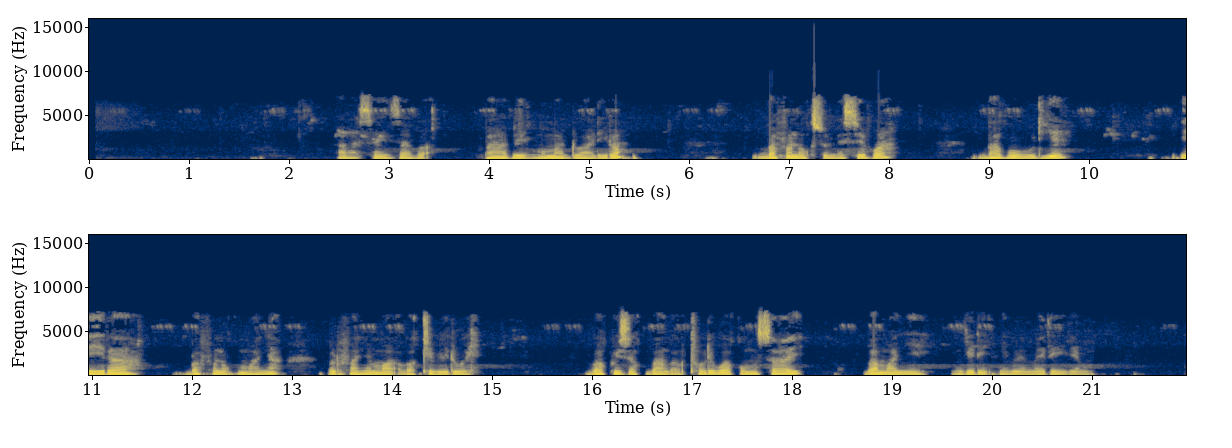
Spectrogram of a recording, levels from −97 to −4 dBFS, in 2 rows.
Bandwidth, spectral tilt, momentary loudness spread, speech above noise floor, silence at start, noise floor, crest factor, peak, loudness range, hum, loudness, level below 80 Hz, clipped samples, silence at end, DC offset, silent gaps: 7.4 kHz; -6.5 dB/octave; 12 LU; 62 dB; 2.5 s; -78 dBFS; 18 dB; 0 dBFS; 3 LU; none; -16 LUFS; -56 dBFS; under 0.1%; 0.95 s; under 0.1%; none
